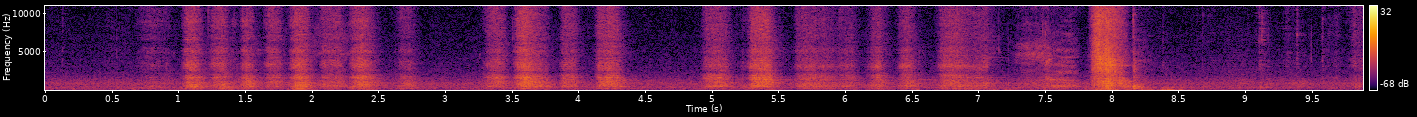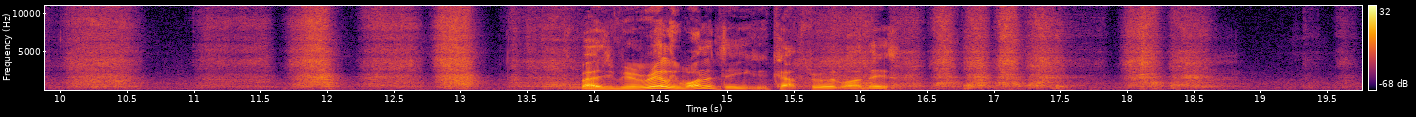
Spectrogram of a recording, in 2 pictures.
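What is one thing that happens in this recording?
A hand saw cuts through wood in quick, rhythmic strokes.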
